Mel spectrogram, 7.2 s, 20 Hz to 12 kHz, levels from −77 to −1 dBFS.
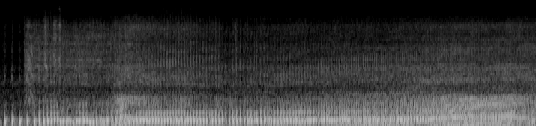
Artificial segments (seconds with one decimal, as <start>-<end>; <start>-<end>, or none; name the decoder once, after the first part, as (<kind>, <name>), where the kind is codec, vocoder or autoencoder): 0.0-7.2 (vocoder, Vocos)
